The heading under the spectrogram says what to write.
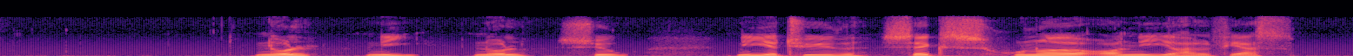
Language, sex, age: Danish, male, 33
